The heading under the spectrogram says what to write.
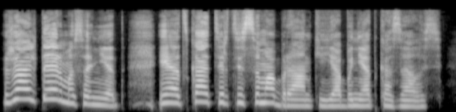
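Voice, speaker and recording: A woman voicing a cheerful, resourceful young girl in a storybook reading, speaking brightly. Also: on the high side, expressive, normal speed, smooth, dry recording, studio quality.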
